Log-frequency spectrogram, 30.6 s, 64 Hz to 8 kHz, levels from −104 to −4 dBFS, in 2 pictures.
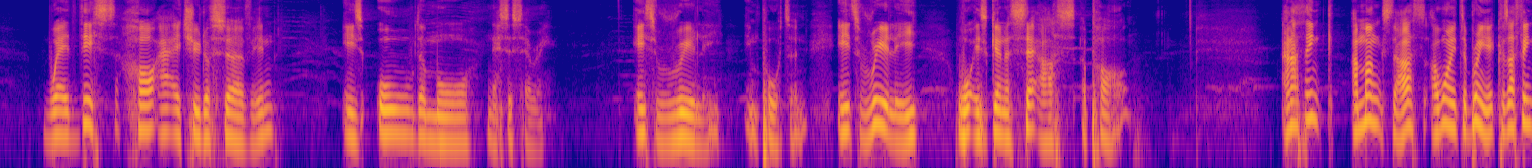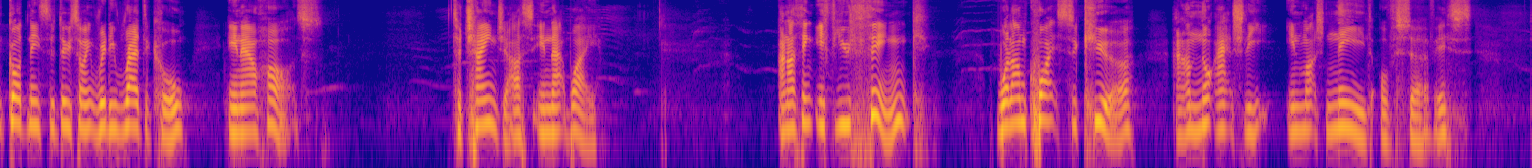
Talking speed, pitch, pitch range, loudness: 140 wpm, 185 Hz, 160-215 Hz, -28 LUFS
